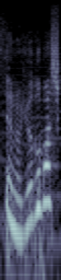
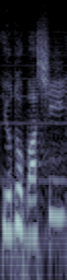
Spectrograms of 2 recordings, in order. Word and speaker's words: 淀橋: place names like this, whether the reading is voiced or unvoiced, there's some variation in pronunciation and spelling. The old Yodobashi Ward was "Yodobashi" (voiced), and the romaji on the intersection right by the bridge is also spelled "Yodobashi" (voiced), so I think we can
